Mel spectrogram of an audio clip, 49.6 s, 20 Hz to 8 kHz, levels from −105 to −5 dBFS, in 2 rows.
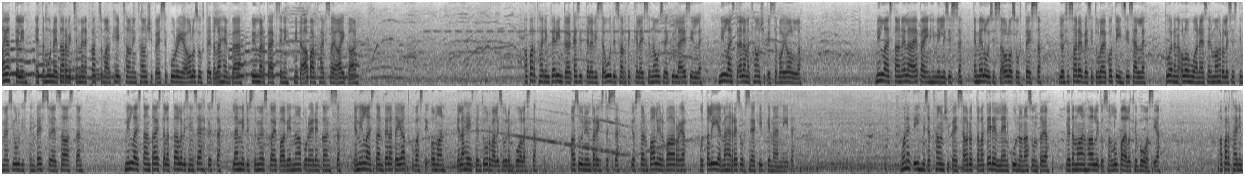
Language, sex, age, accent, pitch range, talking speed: Finnish, female, 20-39, native, 175-195 Hz, 115 wpm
